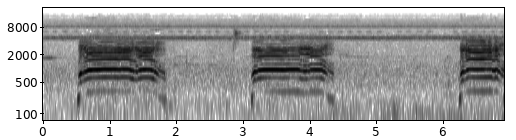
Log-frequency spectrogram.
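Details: Goats kept in a village and turned out to graze wild grass fields all day; three drawn-out, tremulous bleats over a second long each, separated by pauses, against a constant high-pitched background hum.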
